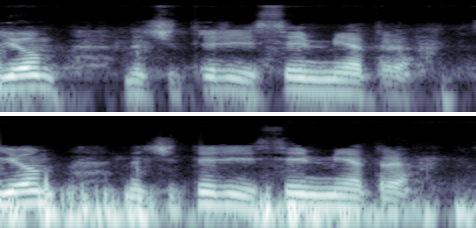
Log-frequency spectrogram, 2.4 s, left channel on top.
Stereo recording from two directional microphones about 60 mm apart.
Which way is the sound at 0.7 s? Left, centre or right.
Left.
